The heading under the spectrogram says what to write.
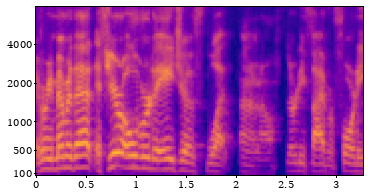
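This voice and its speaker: Talking at a very fast pace, a man's voice sits at a fairly high pitch. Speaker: marketing presenter. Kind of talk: webinar presentation. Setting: online webinar.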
